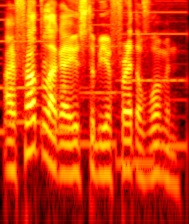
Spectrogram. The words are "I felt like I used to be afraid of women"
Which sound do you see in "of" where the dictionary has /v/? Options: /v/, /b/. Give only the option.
/v/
